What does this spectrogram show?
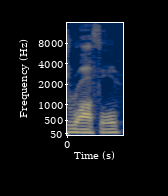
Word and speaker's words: ROFL: I'm pronouncing it the way that I was told it's to be pronounced, which is Roffle, actually spelled out, but yes, ROFL.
